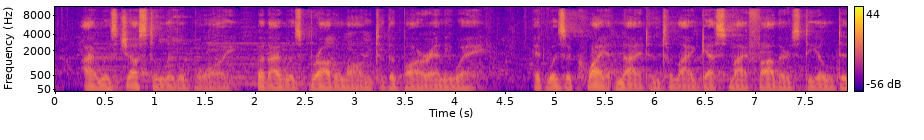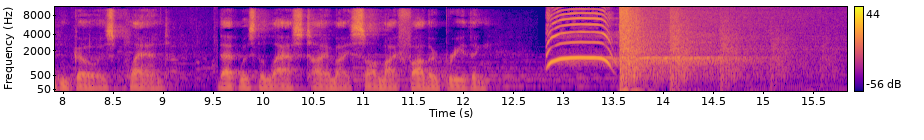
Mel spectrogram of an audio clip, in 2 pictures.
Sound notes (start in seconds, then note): 12.8 scream; 13.5 gunshot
